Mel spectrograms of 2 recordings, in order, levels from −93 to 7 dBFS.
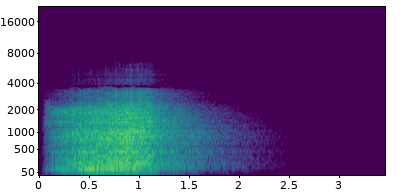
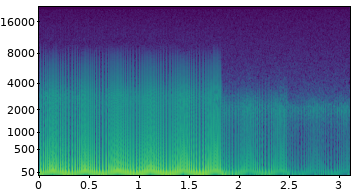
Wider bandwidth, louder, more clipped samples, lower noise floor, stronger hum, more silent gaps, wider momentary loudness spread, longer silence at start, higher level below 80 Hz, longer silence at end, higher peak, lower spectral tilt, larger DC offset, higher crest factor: second, 4.6 kHz vs 8 kHz; about the same, -17 LUFS vs -19 LUFS; neither; first, -80 dBFS vs -37 dBFS; neither; neither; about the same, 18 LU vs 18 LU; about the same, 0.1 s vs 0 s; second, -44 dBFS vs -18 dBFS; first, 1.95 s vs 0 s; about the same, -2 dBFS vs -4 dBFS; first, -10 dB/octave vs -7 dB/octave; neither; first, 20 dB vs 14 dB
